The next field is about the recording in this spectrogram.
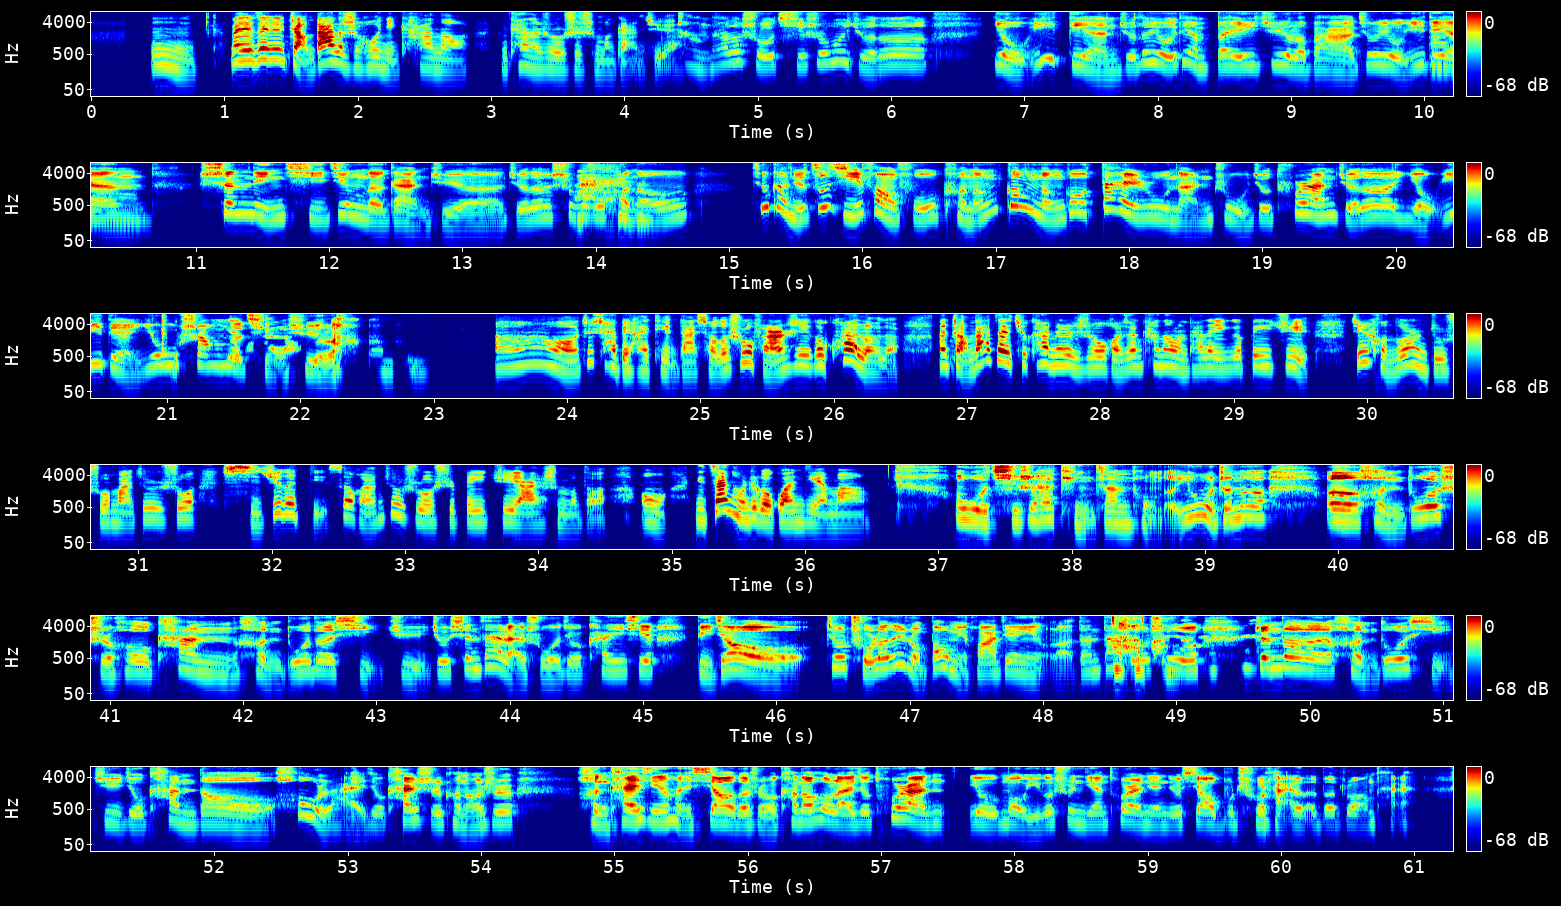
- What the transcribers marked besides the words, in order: other background noise; chuckle; chuckle; chuckle; laughing while speaking: "笑不出来了的状态"
- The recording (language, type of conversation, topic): Chinese, podcast, 你最喜欢的一部电影是哪一部？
